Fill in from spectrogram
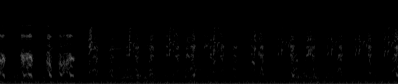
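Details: Chukar partridge, kept as a tethered decoy for hunting, giving rapid repeated clucking notes in a steady rhythmic series, with a few louder calls at the start and faint background noise.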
